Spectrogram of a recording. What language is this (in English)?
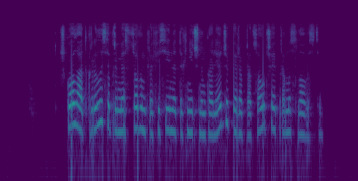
Belarusian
